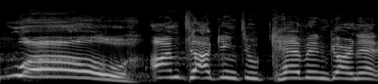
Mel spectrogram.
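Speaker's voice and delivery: high, loud starstruck whoa; amazed shout. Retold or imitated. Kid hearing his hero on the phone, excited shout. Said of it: "I'm like".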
